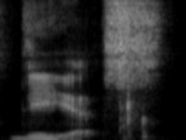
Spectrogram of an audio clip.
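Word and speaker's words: días: notice that does um make sure you put an accent on the i d s that's where the stress gets buenos dias all right good afternoon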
